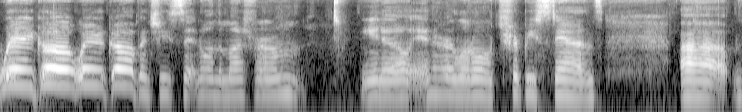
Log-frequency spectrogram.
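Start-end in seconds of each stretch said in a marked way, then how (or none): 0.0-1.4 very high, very loud, drawn-out scream. During a tarot card reading, imitating someone screaming. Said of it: "him screaming like".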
